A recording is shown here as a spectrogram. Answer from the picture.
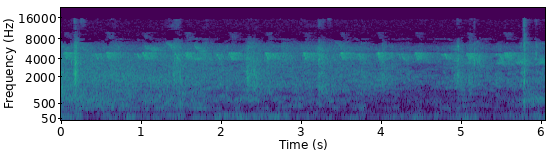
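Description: Small birds chirping, short high notes repeated about three a second over a steady background hiss, with a sharp click near the start and another near the end.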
